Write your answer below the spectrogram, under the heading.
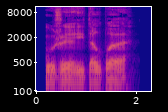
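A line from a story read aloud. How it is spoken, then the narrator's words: Heavy, weary sigh. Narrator (Russian): Тягостно вздохнул Мейфорд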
